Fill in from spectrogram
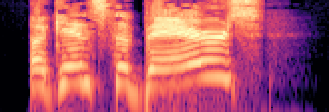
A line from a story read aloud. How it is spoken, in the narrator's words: Kendra shouted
